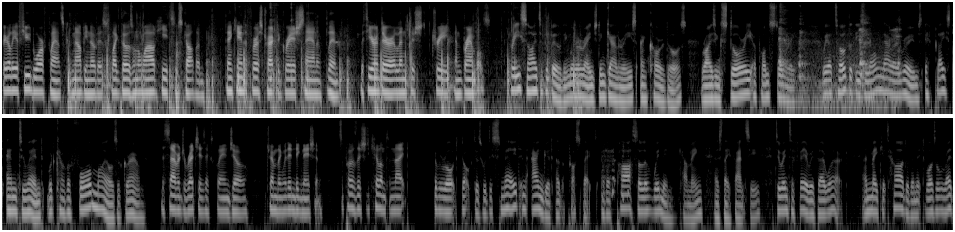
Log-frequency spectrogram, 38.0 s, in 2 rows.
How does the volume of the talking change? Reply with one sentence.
The volume of the talking goes down.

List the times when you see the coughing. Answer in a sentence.
The coughing can be heard from 5.3 to 6.0 s, from 15.5 to 18.1 s and from 31.0 to 31.6 s.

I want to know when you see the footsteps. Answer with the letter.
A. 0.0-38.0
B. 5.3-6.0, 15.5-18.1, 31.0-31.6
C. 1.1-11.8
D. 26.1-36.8
C.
